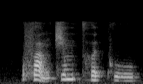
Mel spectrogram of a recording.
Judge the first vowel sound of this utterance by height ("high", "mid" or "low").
low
